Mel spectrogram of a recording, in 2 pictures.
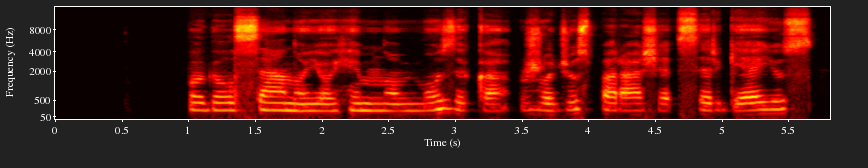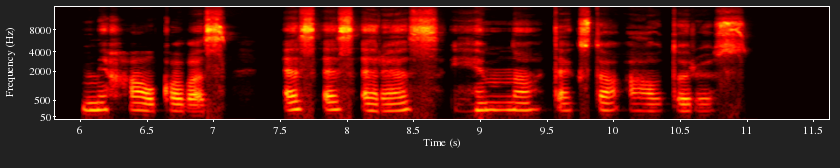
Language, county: Lithuanian, Vilnius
